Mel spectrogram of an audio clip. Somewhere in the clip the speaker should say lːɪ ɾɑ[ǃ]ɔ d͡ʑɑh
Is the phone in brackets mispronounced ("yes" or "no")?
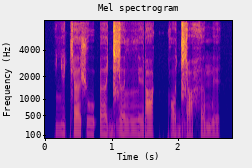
yes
